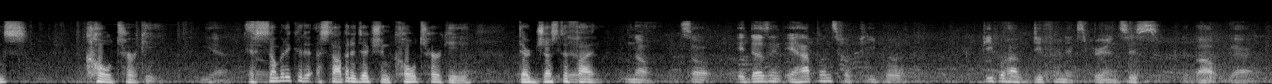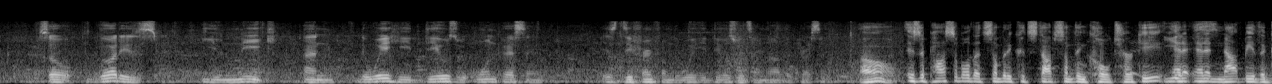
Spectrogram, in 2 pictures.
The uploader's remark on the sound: Location: San Antonio, Texas. Recorded w/Go-Pro.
